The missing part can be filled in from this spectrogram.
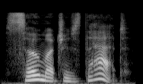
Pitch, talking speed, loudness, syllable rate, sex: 180 Hz, 165 wpm, -17 LUFS, 3.2 syllables/s, female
